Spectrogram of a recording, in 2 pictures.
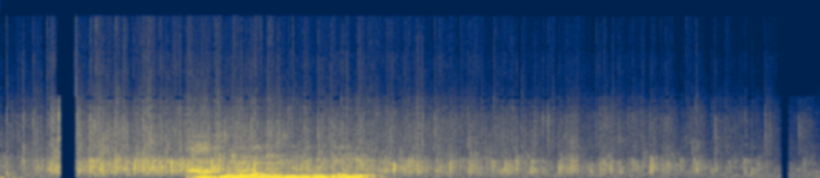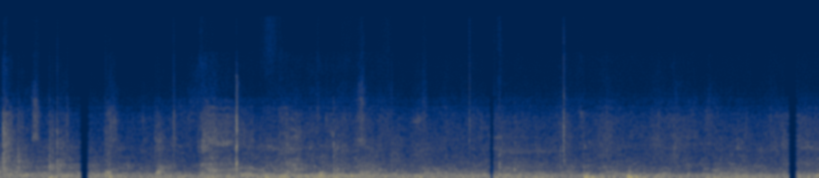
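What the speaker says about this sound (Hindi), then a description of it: "तालियों की आवाज" A crowd claps during a medal ceremony at university woodball games, first under a loud speaking voice and then a lighter, steady patter that goes on at a lower level.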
